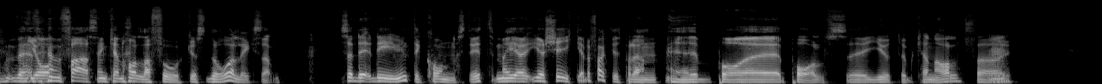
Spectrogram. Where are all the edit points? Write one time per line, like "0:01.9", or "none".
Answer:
0:06.6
